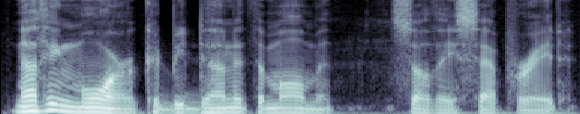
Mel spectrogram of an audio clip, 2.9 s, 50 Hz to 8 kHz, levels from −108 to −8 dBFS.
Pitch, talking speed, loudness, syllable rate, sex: 95 Hz, 225 wpm, -22 LUFS, 6.3 syllables/s, male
